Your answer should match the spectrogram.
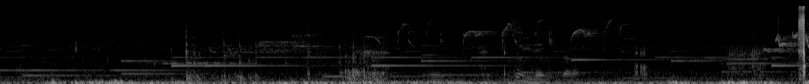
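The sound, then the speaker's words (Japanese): Outdoors on a fine day for golf, a Japanese bush warbler sings clear whistled phrases, its song rising over steady background noise and the low murmur of people talking. “しかも、ウグイスの鳴く声とともに、みんながめきめきと、おおいいですね。”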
